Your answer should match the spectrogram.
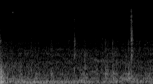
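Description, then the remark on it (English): A car moves slowly as it is turned around, its low engine rumble and road noise steady, with a few faint metallic jingles and clicks over the top. No one speaks. “I got to turn the car around. There we go, turning the car around.”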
